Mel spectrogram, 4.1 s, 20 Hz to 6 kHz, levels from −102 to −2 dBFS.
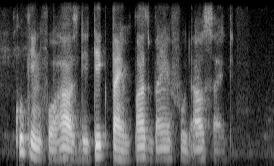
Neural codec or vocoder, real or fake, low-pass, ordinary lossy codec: codec, 44.1 kHz, 7.8 kbps, Pupu-Codec; fake; 5.4 kHz; Opus, 24 kbps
